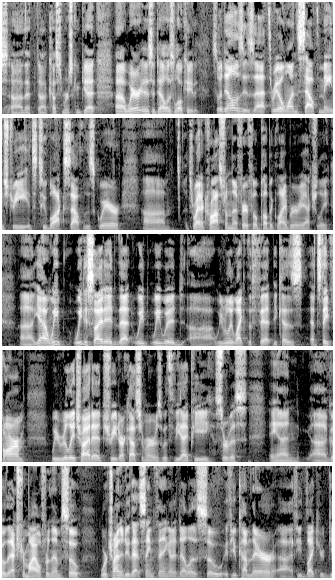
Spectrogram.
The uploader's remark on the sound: at the Kenny Norton Southeast Iowa Farm Show 2023 at the Fairfield Arts & Convention Center in Fairfield, Iowa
